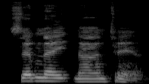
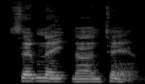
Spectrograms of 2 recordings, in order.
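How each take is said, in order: No difference in how they are said.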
